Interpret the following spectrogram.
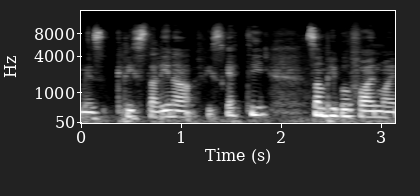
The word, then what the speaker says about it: Fischetti: Just think of it in sections, so Cristallina and then Fischetti. Sounds like spaghetti. But yes, in any case, it's a double pressing on the T, Fischetti, like spaghetti.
